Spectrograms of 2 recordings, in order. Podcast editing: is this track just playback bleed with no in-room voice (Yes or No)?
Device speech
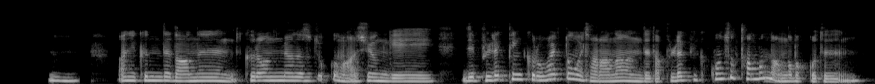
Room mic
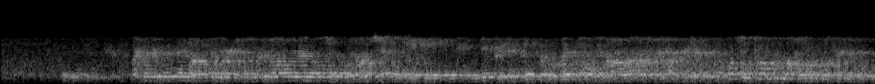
No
